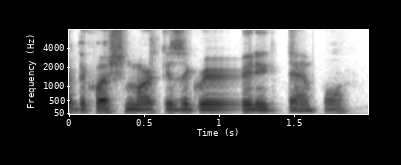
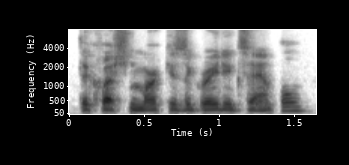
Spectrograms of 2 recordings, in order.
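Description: First: "example" lifted into a question; question intonation. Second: "example" rising as a query; question intonation. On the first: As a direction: turn it into a question, rising on "example". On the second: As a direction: ask it, voice going up on "example". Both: Shown as a demonstration. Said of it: "turned that statement into a question".

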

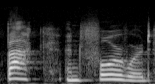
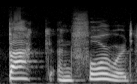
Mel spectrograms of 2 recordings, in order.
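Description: Both takes have the same delivery.

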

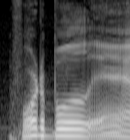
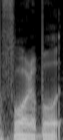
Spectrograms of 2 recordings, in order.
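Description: First: High, loud incredulous "Affordable"; "Affordable" jumping up high and loud, questioning the claim; sceptical echo. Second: Said in the usual way. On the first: Real, not acted. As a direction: throw "Affordable" back in doubt, pitched way up.

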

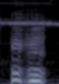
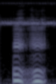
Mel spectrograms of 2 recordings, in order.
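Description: Both takes have the same delivery.

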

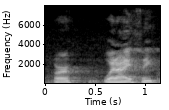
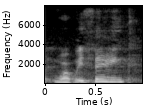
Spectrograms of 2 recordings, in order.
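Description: First: I stressed, low and firm. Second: Said in the usual way. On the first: Shown as a demonstration. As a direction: lean on the word I with a falling tune. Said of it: "rather, 'cause you guys can't have any". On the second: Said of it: "or what I think, rather".

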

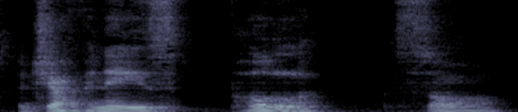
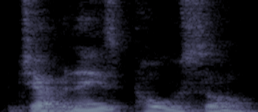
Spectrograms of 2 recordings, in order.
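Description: First: Slow, careful "Japanese pull saw", every word spaced out; said slowly. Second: Said in the usual way. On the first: Shown as a demonstration. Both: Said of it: "I say that slowly 'cause of my accent".

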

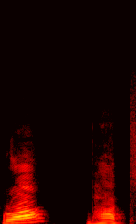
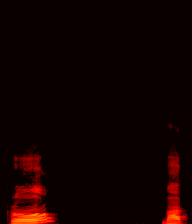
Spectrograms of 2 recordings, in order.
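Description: First: প্রভাত said wrongly as "praa... bhat"; loud, slow long "aa" in place of o in প্রভাত; mispronunciation demo. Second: প্রভাত very slow, split as "prooo... bhat"; syllable-by-syllable o-kar. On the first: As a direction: split প্রভাত, hitting a broad "praa" first. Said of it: "যদি এভাবে উচ্চারণ করো". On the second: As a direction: stretch an o in the first syllable of প্রভাত. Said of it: "প্রভাত বানানকে যদি এভাবে উচ্চারণ". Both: Shown as a demonstration.

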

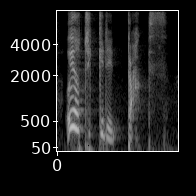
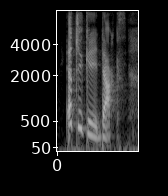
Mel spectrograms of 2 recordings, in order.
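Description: First: Hushed, voiceless scheming; conspiratorial whisper. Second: Said in the usual way. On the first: Acted. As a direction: whisper it like a secret plan. Secret plan to spend his V-bucks. (viskar konspiratoriskt)

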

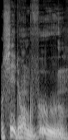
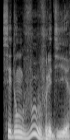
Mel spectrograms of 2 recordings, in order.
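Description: First: Slow, mournful witch voice; gloomy voice. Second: Delighted surprise; amazed. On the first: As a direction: drag it out, dark and grim. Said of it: "dit-elle d'une voix lugubre". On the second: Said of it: "répliqua Mathieu émerveillé". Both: A narrator's reading.

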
